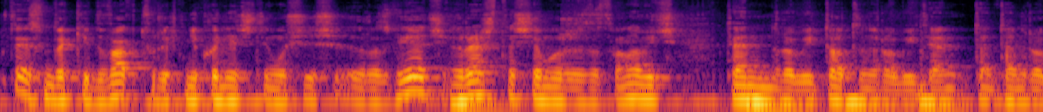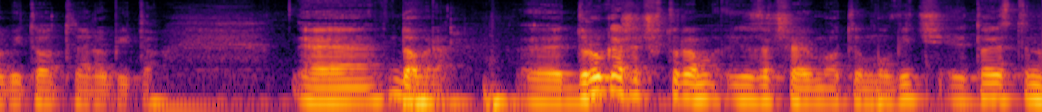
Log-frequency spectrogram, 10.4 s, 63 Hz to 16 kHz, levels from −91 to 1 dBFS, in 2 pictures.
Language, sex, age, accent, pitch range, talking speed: Polish, male, 40-59, native, 105-125 Hz, 225 wpm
